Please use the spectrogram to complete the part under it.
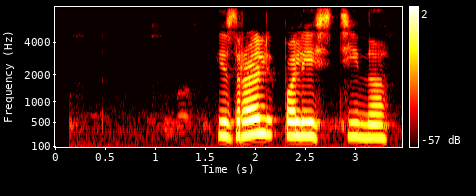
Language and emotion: Russian, neutral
